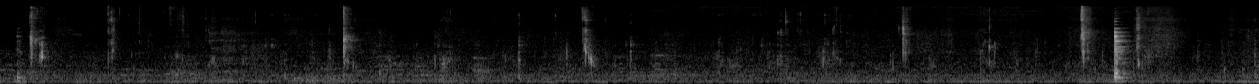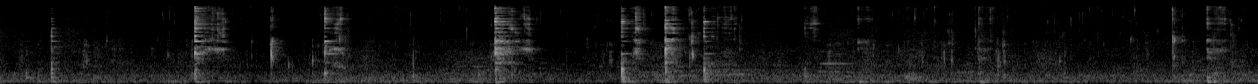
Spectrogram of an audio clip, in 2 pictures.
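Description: Metal knife and fork clinking and scraping against a dinner plate in scattered sharp clinks, with chewing in between.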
